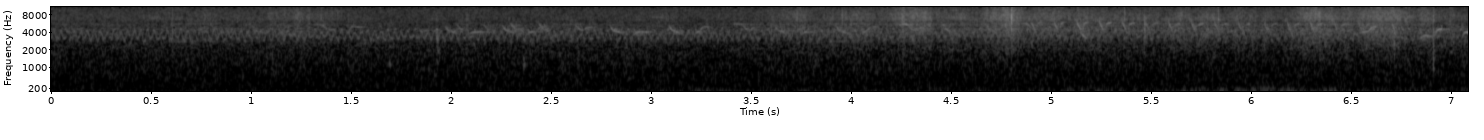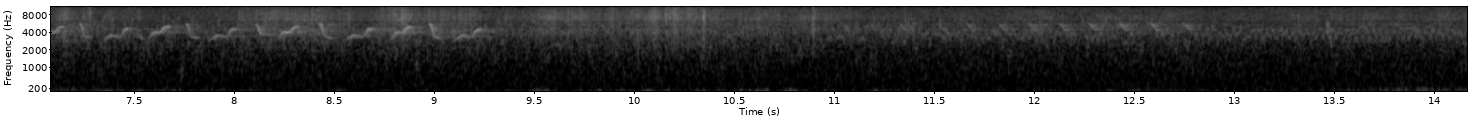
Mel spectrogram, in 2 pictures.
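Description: Near silence with faint songbird song: quick trills of short, rising high notes, clearest in the middle and again near the end, over a faint low rumble in the middle.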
